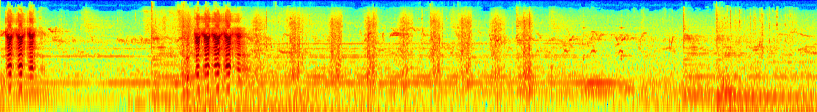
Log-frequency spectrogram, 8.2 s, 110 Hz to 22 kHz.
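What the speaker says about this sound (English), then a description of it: "Goat of mine, dearest, sweetest goat." A goat in The Witcher 3 bleats loudly in several wavering calls over a busy background of game music and ambience.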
